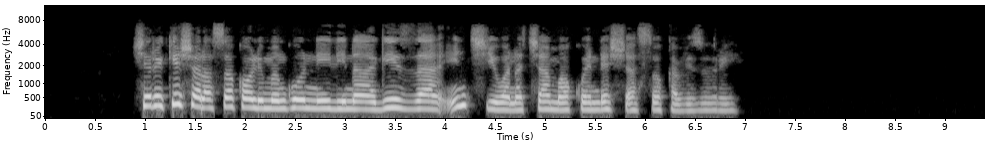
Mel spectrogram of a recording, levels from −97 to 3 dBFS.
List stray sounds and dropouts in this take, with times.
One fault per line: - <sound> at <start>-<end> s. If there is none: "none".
none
